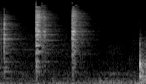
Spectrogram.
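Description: A garlic clove is pressed into a dish being prepared and the leftover bits grated in, giving four short metallic scrapes and clicks spaced unevenly over a quiet background, with no talking.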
